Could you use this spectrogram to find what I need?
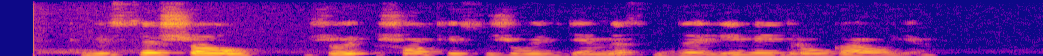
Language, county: Lithuanian, Kaunas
